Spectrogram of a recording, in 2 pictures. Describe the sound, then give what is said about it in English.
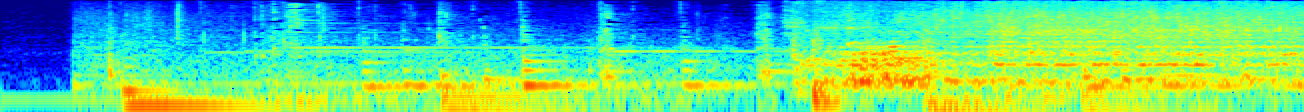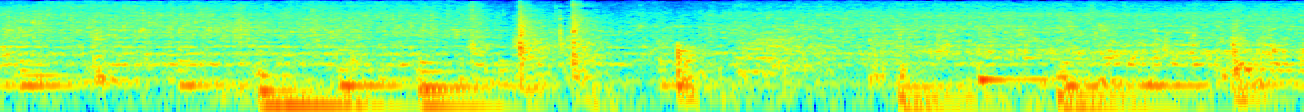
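A toilet flushes with a sudden loud rush of water that swells after a few seconds of low tones, then keeps churning and gurgling steadily to the end. “House flushes and maneuvers himself out of the door so that Medina can see Hal, who is still hiding on the toilet, making himself as small as he can.”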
